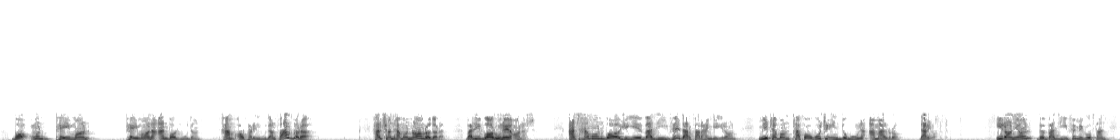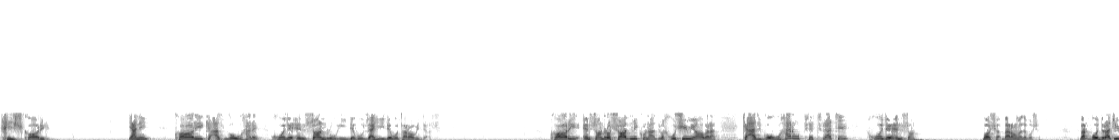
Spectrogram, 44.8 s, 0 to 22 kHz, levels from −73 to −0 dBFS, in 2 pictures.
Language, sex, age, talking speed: Persian, male, 60-79, 100 wpm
